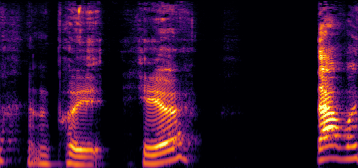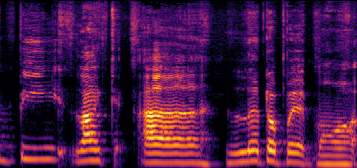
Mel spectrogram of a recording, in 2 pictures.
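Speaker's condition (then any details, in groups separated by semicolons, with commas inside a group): Cerebral palsy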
